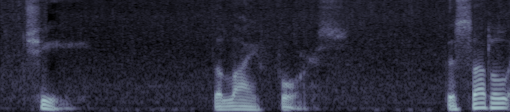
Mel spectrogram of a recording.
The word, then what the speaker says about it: qi: Everything in traditional Chinese medicine begins with qi, pronounced qi, the life force, the subtle energy that animates all living beings.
